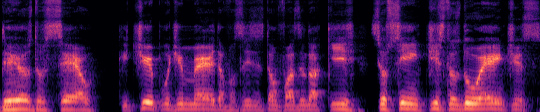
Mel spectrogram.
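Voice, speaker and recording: In a put-on character voice that is raspy, someone speaks at a fairly slow pace with ordinary pitch variation. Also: man, fairly high pitch for a man. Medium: audio drama. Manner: gruff, blunt.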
